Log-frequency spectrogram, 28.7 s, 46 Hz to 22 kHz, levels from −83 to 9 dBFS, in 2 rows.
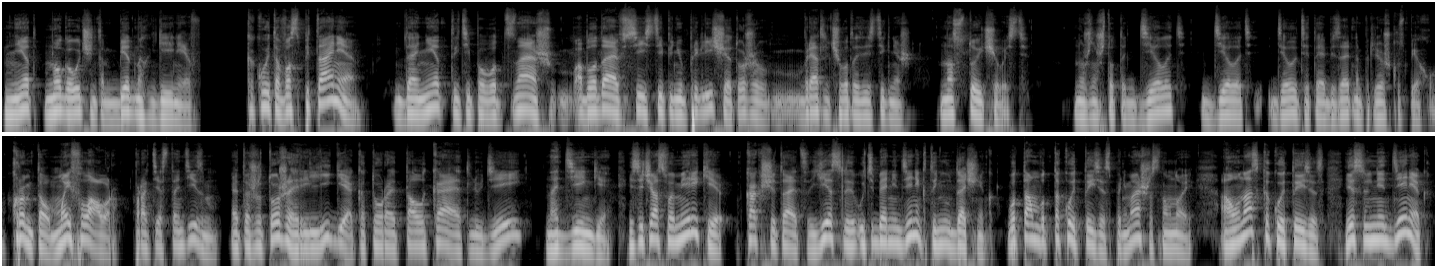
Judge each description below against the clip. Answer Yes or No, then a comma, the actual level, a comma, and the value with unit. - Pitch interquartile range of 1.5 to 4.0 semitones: No, average, 4.9 semitones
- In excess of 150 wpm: Yes, fast, 160 wpm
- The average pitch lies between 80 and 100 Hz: No, low, 120 Hz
